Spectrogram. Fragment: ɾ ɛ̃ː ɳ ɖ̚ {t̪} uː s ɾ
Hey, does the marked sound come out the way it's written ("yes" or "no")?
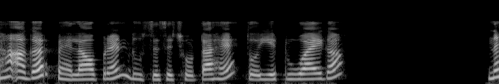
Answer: no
